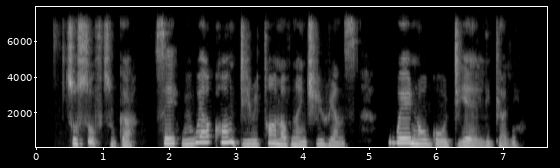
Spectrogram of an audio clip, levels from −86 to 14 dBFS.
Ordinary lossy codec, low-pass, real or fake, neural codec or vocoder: Opus, 64 kbps; 7.2 kHz; real; none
